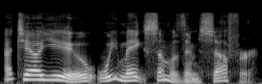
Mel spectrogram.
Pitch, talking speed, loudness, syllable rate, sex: 165 Hz, 205 wpm, -17 LUFS, 4.0 syllables/s, female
